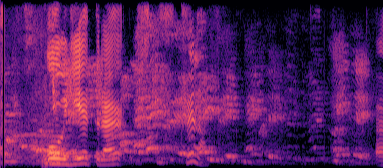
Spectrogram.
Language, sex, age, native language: Icelandic, female, 9, Icelandic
